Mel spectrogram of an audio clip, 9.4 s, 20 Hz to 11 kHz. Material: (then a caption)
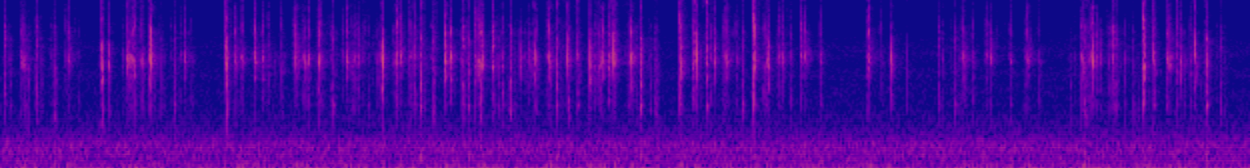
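Plastic. Fingertips type steadily on a compact mechanical keyboard with a purple case and plastic keycaps, with a microphone nearby that is not touched. Rapid, bright, sharp clicks centered around 3 kHz rise over a soft low rumble. Each keystroke dies away almost instantly.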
